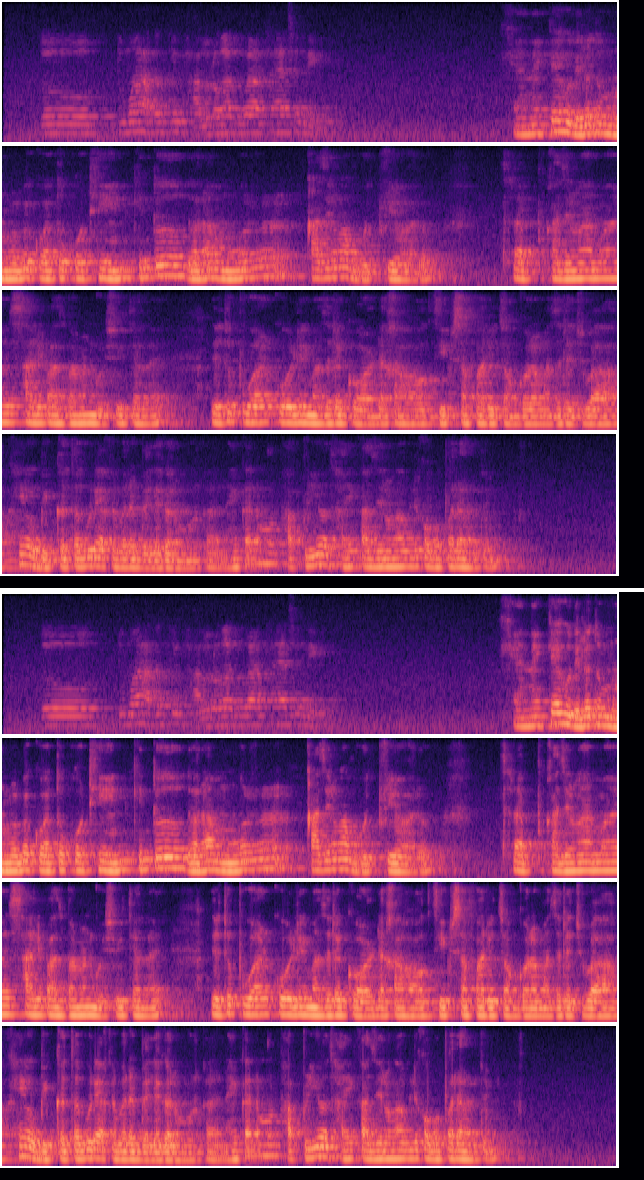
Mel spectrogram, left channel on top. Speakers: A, on the left; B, on the right.
A: ত' তোমাৰ আটাইতকৈ ভাল লগা কিবা ঠাই আছে নেকি
B: সেনেকে সুধিলেতো মোৰ বাবে কোৱাটো কঠিন কিন্তু ধৰা মোৰ কাজিৰঙা বহুত প্ৰিয় আৰু ধৰা কাজিৰঙা মই চাৰি পাঁচবাৰ মান গৈছো এতিয়ালৈ যিতু পুৱাৰ কুঁৱলীৰ মাজে গড় দেখা হওঁক জীপ চাফাৰী জংঘলৰ মাজেৰে যোৱা হওঁক সেই অভিজ্ঞতাবোৰে একেব বেলেগ আৰু মোৰ কাৰণে সেইকাৰণে মোৰ প্ৰিয় ঠাই কাজিৰঙা বুলি ক'ব পাৰা আৰু তুমি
